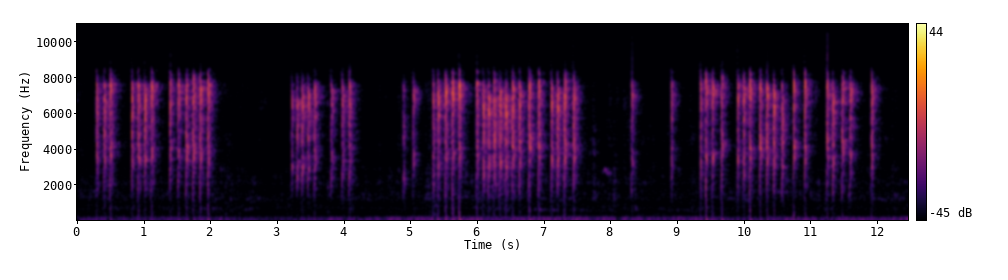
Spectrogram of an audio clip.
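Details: Eurasian tree sparrow while fighting, identified as female, pours out long, dense bursts of rasping high chirps with irregular gaps and a faint low hum underneath.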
